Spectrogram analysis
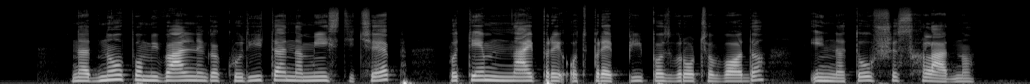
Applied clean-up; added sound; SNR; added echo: none; none; none; none.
